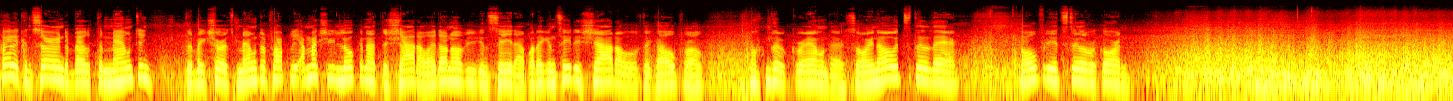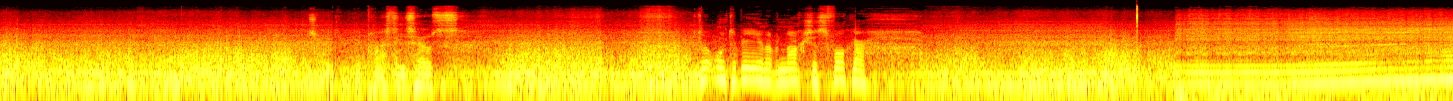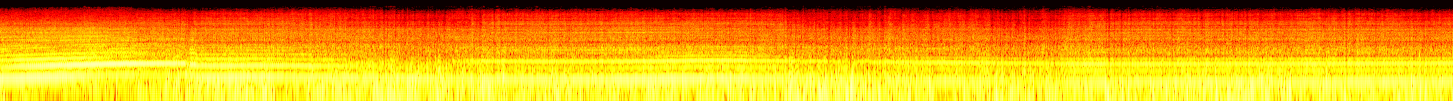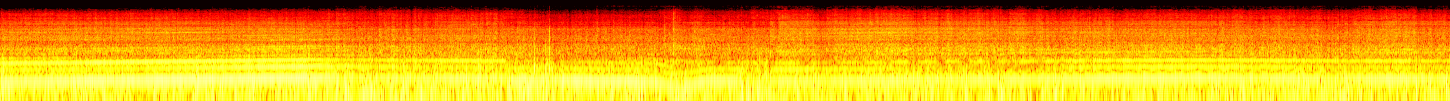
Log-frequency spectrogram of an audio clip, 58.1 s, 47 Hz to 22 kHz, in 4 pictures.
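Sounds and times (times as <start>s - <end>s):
motorcycle engine revving: 11.5s - 21.6s, 23.8s - 58.0s.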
